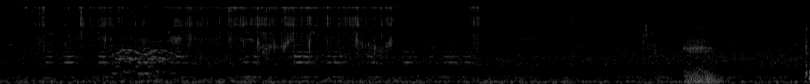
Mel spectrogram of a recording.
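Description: Faint crackling and rustling of dry mustard pods crushed and rubbed between the fingers to free the seeds. It dies away about halfway through.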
